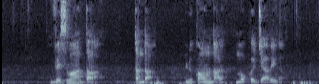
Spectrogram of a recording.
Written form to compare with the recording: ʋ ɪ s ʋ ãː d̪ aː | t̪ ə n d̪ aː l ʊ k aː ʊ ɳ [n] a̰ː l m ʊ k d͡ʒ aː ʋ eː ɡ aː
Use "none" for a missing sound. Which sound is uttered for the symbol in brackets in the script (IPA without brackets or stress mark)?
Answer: n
